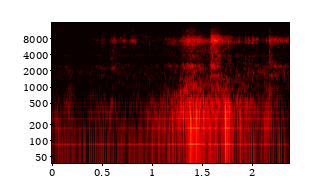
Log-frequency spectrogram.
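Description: Near silence, broken about halfway through by a faint, brief rustle with a couple of soft clicks: handling noise from the phone and a hand-held cup being moved close to the microphone.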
